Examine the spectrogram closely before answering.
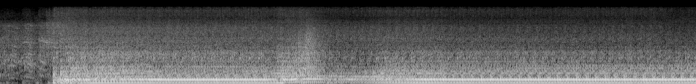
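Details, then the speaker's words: Audi B5 S4 after complete overhaul with modified intake manifold, new battery, exhaust with mid pipes only; catches after brief crank, stumbles once, then loud steady deep unmuffled idle, running cleanly; fuel rail leak found afterward. "Oh, it runs. It runs. It runs. That was, Loud. well, it's only got mid pipes on it right now. It don't got anything else on it."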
